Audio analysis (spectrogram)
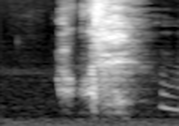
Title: Friday sneeze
